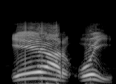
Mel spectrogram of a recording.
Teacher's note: তার মানে এ আর ওই এই দুটো বর্ণের উচ্চারণ স্থান হয়ে গেল কণ্ঠ তালু।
